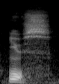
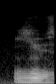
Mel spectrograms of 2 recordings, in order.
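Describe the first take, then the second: First: The final sound is a voiceless s. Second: The final sound is a voiced z. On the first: It is used as a noun. "Noun, 명사, use, voiceless" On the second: It is used as a verb. "it's voiced. This is sound like, like a Z"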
